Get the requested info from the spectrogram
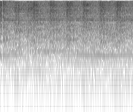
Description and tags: Great mechanical loop for game, movie, or music.
factory, industrial, loop, machine, machinery, mechanical, rithmic, robot, robotic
